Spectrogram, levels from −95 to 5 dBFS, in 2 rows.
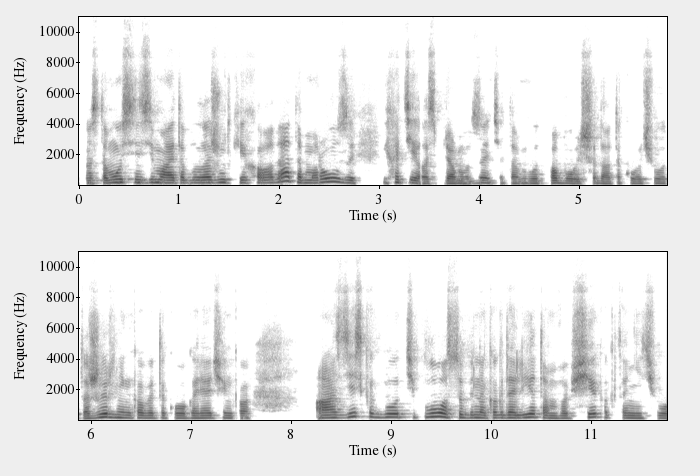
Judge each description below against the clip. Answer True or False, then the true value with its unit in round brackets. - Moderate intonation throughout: True (4.1 semitones)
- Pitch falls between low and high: True (170 Hz)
